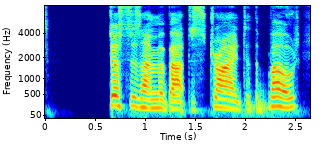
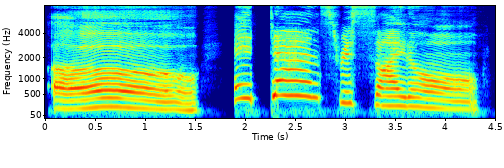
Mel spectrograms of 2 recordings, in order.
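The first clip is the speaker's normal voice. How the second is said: slow, drawn-out sing-song mockery; mocking sing-song; 5 dB louder, much slower than usual. A narrator's reading. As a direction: tease the words like a nursery rhyme. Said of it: "says in a sing-song voice".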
